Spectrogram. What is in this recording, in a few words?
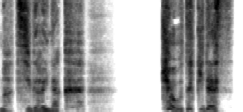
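encounter fear, Japanese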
